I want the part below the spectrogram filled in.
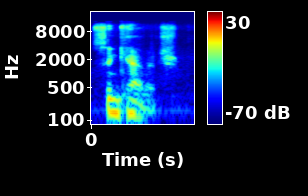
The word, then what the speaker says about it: Sienkiewicz: So it is, think of it as like a John Muth or Bill Sienkiewicz. Oh, yeah. Right? – So that's how you pronounce his name, is Sienkiewicz? – Sienkiewicz, yeah.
